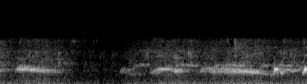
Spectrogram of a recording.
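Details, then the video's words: ['Spotted dove lure recording from Kuningan, West Java: brief soft coo, a pause, then a longer run of low blurred coos.'] "raja pancingan burung tekukur / derkuku"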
